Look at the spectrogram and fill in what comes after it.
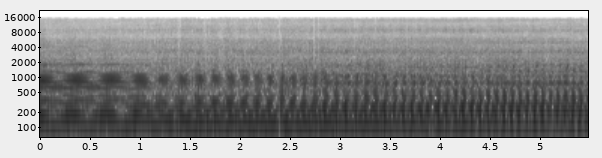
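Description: Modified Yamaha Y15ZR's single-cylinder four-stroke engine, with a UMA 62 big-bore block, R1 cam and R9 GP exhaust, running steadily under way on a hill climb. Its pitch eases down slightly over the first couple of seconds, then holds.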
